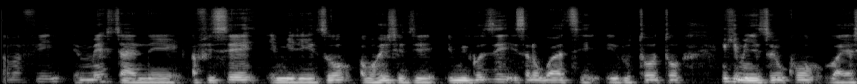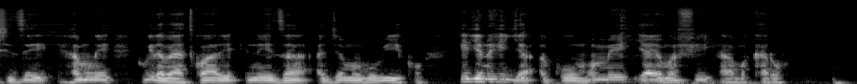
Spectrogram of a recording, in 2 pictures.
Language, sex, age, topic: Rundi, male, 25-35, agriculture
